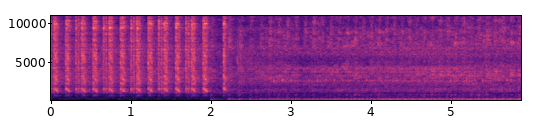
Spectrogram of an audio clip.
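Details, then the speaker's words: 2003 Honda Shadow Spirit VT750 V-twin, previously running on one cylinder, after carburetor cleaning: starter cranks a couple of seconds, then catches and settles into an even, steady idle with no misses. "Oh yeah, she's running great. idle is super smooth."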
